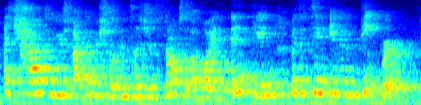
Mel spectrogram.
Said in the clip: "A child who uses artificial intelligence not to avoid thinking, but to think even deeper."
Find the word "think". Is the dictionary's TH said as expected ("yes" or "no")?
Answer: no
